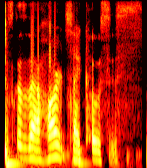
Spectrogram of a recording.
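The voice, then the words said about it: Slurred, drunk-sounding speech. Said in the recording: “Why do I sound like a drunk uncle? I'm sober right now.”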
